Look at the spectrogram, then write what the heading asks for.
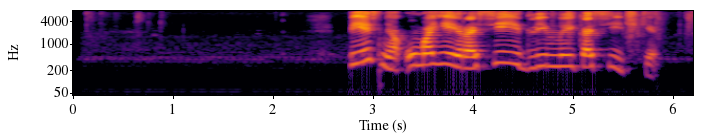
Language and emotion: Russian, positive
